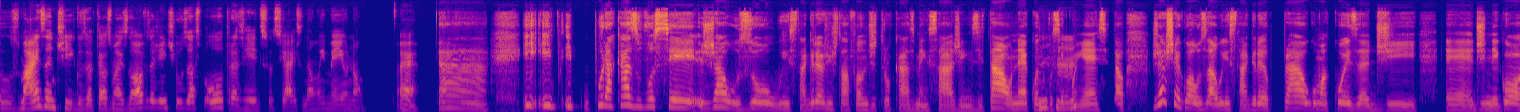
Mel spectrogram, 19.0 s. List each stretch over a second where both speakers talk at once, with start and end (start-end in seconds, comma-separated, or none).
none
